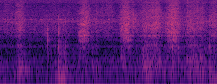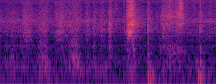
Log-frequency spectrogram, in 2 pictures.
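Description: Fine steel fountain-pen nib scratching faintly across paper in a series of short strokes, a nib the reviewer finds not the smoothest.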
